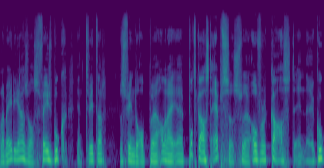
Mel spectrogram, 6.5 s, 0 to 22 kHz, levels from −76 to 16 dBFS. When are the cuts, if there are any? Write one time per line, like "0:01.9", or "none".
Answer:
0:01.4
0:02.4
